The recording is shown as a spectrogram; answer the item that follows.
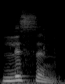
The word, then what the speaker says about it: listen: For example, listen. Now the listen word pronounced as l, e, s, li.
